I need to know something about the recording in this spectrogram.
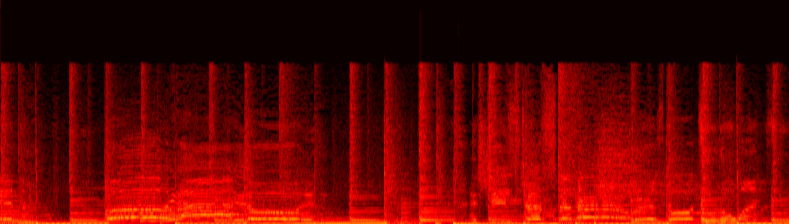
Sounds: singing, music, inside a large room or hall

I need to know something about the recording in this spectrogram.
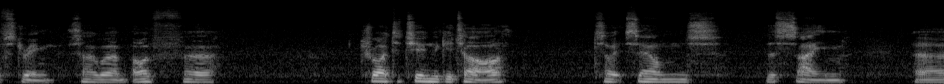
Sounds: speech

